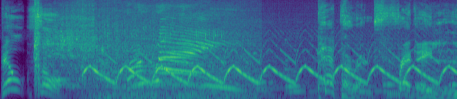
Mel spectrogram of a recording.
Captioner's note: siren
